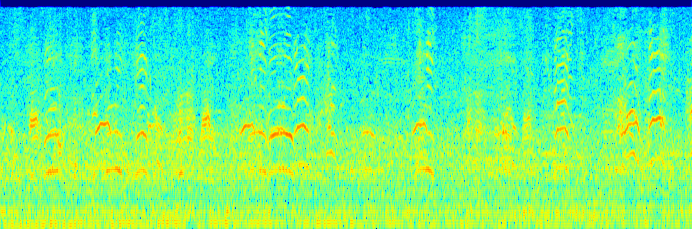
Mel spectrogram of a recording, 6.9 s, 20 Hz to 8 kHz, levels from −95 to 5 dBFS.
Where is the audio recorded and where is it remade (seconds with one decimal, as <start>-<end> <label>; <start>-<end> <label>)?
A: 0.0-6.9 recorded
